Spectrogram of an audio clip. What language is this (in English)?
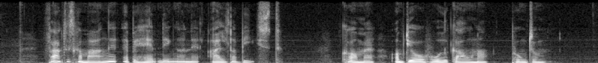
Danish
